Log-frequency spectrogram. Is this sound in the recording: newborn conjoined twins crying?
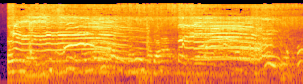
yes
